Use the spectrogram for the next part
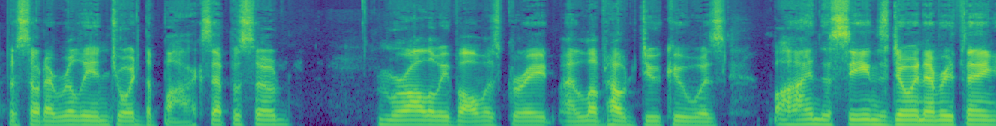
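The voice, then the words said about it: Hoarse, fading voice. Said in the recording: “I'm losing my voice right now”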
